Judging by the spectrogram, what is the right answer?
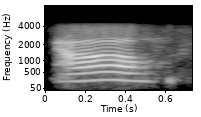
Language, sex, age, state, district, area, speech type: Assamese, female, 18-30, Assam, Nalbari, rural, conversation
